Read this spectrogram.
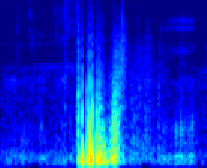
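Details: Pet bulldog doing tricks for food treats gives a single short, gruff, low huff-like bark lasting about a third of a second, with quiet room sound before and after.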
